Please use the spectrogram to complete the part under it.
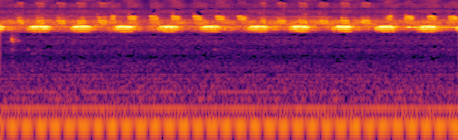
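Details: Autumn insect chorus led by crickets beneath a streetlamp: a steady high trill pulsing about twice a second in regular bursts, with a fainter second band above it and a low hum underneath.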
